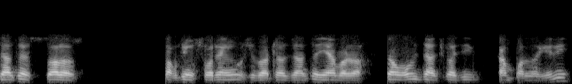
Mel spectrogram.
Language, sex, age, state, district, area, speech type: Nepali, male, 60+, West Bengal, Darjeeling, rural, conversation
